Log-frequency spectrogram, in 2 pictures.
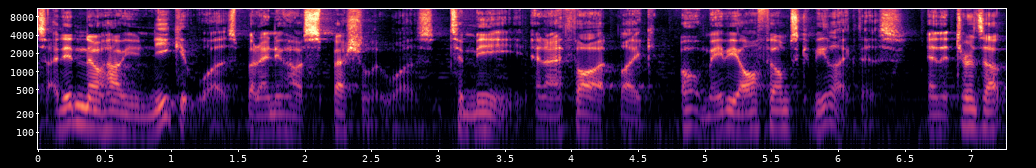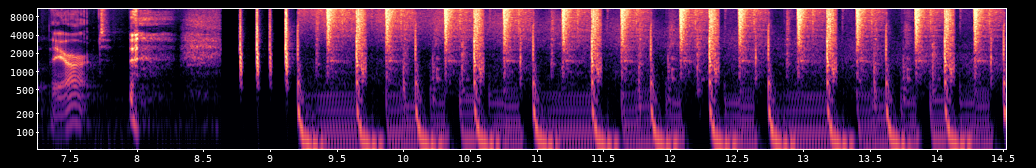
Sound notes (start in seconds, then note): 7.9 chuckles; 8.8 upbeat music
